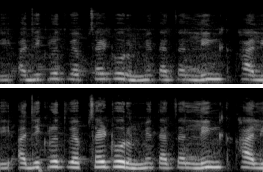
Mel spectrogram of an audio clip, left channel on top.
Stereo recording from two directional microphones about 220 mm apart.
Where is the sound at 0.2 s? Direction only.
30° right (ahead or behind).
